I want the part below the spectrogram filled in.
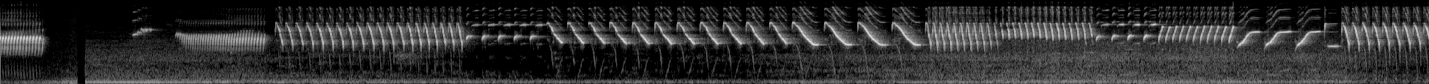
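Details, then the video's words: Canary singing long and vigorously as a training master song: rapid repeated downward-sweeping whistles, buzzy high trills and rolling phrases, changing pattern every second or two, with a faint low hum underneath. "Kicau Burung Kenari 114 II GACOR PANJANG Cocok untuk Masteran"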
